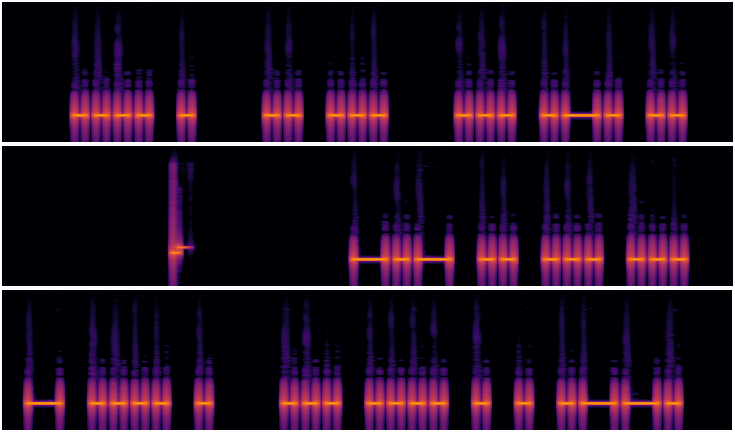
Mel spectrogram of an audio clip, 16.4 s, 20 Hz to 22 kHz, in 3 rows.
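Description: Morse code beeps at about 15 words per minute: a steady mid-pitched tone keyed into short and long pulses in clustered groups, pausing briefly midway around a single soft click, with no voices.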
